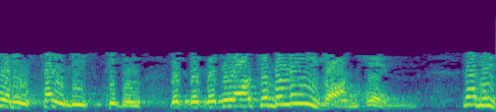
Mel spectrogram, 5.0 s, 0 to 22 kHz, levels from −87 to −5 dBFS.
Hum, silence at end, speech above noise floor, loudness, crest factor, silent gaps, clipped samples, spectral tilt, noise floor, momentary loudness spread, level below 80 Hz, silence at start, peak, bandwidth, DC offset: none; 0 s; 26 dB; -16 LUFS; 14 dB; none; under 0.1%; -11 dB/octave; -41 dBFS; 8 LU; -62 dBFS; 0 s; -2 dBFS; 3.3 kHz; under 0.1%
